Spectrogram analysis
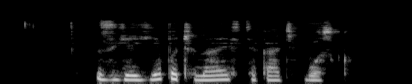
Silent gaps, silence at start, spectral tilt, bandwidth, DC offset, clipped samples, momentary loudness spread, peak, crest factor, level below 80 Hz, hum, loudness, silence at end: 2.99-3.04 s; 0.95 s; -5.5 dB/octave; 8.2 kHz; under 0.1%; under 0.1%; 9 LU; -2 dBFS; 20 dB; -60 dBFS; none; -20 LUFS; 0.8 s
